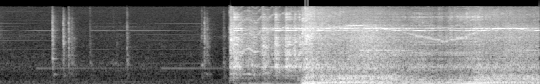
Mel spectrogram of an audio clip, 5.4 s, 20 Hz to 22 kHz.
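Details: V8 with TorqStorm supercharger running 100% M1 methanol, started after supercharger oil change; quiet, then starter catches and it fires at once, settling into a strong, even idle with no knocks; normal start and idle.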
